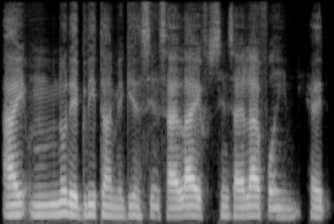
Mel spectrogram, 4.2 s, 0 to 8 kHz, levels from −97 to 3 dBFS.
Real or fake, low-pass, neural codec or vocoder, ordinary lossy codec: fake; none; codec, 16 kHz, 0.5 kbps, X-Codec, HuBERT features, trained on LibriSpeech; none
